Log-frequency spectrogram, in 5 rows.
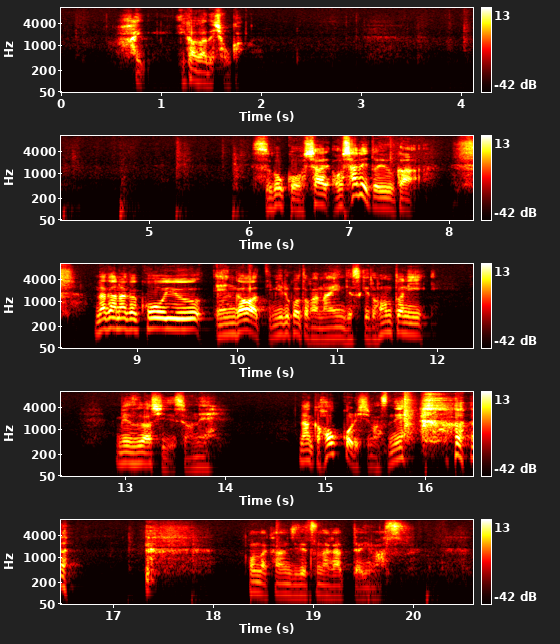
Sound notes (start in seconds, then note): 15.9 laughs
